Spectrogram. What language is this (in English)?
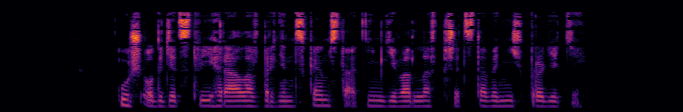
Czech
